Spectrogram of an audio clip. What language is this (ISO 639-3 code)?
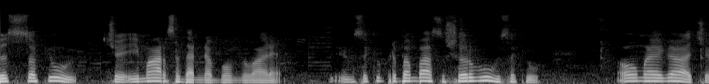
lit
